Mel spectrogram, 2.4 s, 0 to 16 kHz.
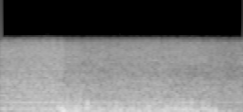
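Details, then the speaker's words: Xpelair WX12 extractor fan with FR12 controller, old motor oiled: clunk of the solenoid at switch-on (shutters don't fully open), then even low whooshing hum on low speed extract; runs smoothly, pulls a lot of air. "It pulls a lot of air."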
